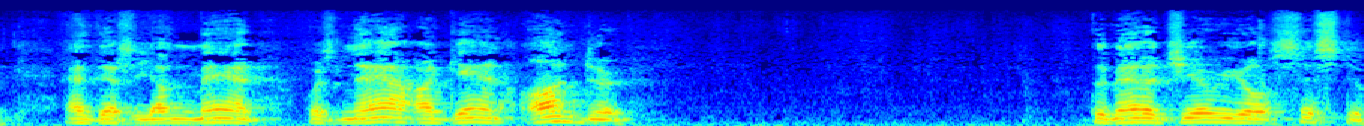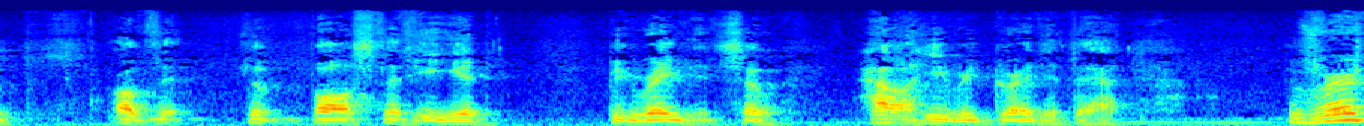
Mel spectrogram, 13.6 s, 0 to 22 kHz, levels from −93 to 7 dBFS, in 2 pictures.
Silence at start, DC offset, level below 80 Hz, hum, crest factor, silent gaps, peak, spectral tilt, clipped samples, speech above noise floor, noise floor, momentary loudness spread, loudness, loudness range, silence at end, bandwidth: 0 s; under 0.1%; -56 dBFS; none; 22 dB; none; -4 dBFS; -6 dB/octave; under 0.1%; 32 dB; -56 dBFS; 14 LU; -25 LUFS; 4 LU; 0 s; 15.5 kHz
